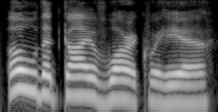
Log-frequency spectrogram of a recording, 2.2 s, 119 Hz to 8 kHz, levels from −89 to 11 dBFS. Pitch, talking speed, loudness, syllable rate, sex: 200 Hz, 190 wpm, -15 LUFS, 5.0 syllables/s, female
